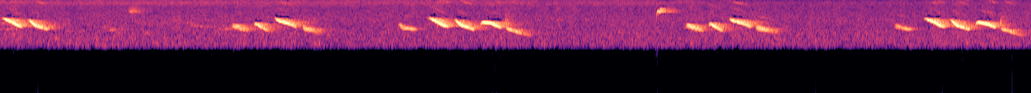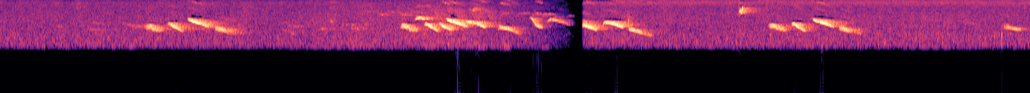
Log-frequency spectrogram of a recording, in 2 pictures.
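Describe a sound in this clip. A small bird sings short bursts of quick, falling whistles, over and over.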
